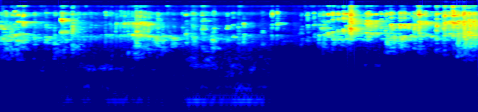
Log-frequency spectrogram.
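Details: Many budgerigars in a colony chirping around feeding time, with bursts of high, buzzy twittering, a brief lull near the middle, then a louder swell of overlapping chirps and chatter.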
